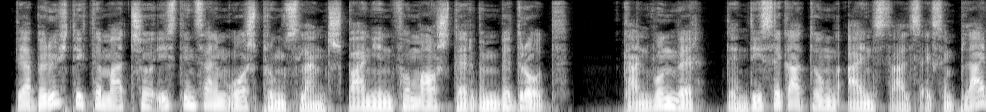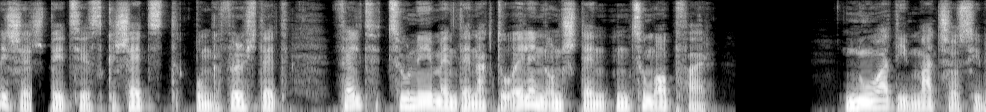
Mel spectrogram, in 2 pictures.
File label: deutsch male akzente; bayerischer rundfunk beitrag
